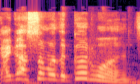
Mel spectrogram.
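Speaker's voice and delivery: put-on boastful, bragging tone. Imitating a man talking about his lawyers: imitating someone bragging. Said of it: "is he saying that like a flex?".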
